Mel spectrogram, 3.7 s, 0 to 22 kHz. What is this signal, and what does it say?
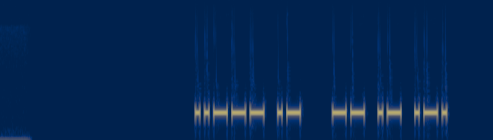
Morse code, heard as a keyed tone, about 34 wpm, 700 Hz. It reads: 2A MAR
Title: Field Day Exchanges - 35wpm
